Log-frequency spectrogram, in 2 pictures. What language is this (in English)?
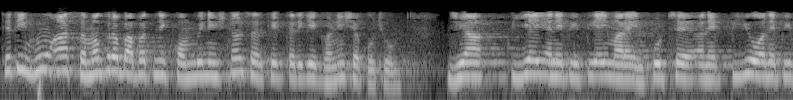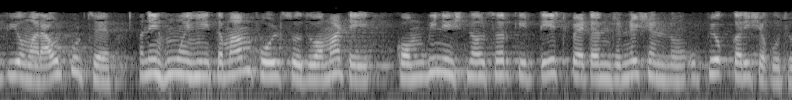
Gujarati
